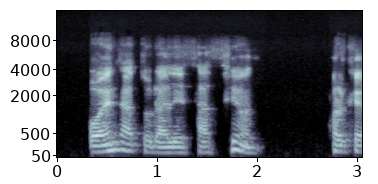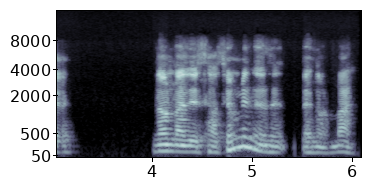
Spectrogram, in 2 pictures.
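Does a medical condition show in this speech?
Yes: cerebral palsy.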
